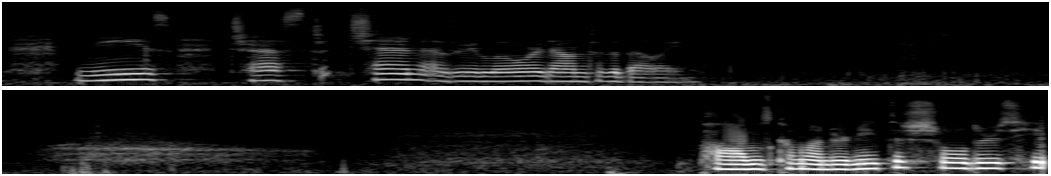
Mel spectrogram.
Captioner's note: breathing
